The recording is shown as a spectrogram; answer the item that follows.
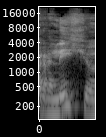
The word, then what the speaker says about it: religio: latín que significa que que se pronuncia religio y y que y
